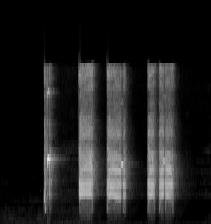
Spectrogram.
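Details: Black francolin heard while dust bathing, giving a clipped high note followed by three loud, harsh, buzzy grating bursts in quick succession, the last one doubled.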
